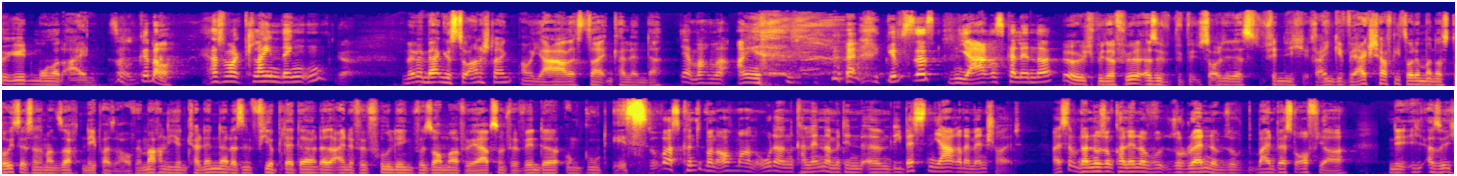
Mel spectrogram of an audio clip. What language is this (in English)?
German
